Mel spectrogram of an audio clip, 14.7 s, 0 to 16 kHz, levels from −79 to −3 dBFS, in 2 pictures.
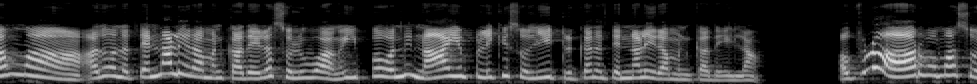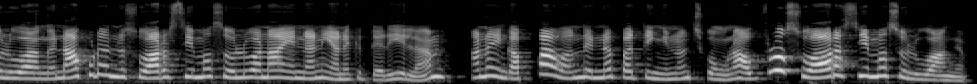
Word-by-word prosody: ஆமா. 400 Hz, -1 st, +2 dB, 0.4 s
அதுவும் 370 Hz, +7 st, -1 dB
அந்த 290 Hz, -, -2 dB
தென்னாலிராமன் 335 Hz, -, +1 dB
கதையெல்லாம் 260 Hz, +8 st, 0 dB
சொல்லுவாங்க. 275 Hz, -3 st, -2 dB
இப்ப 355 Hz, +4 st, -6 dB
வந்து 345 Hz, +5 st, 0 dB
நான் 320 Hz, +7 st, +7 dB
என்பிள்ளைக்கு 330 Hz, 0 st, -3 dB
சொல்லிட்டிருக்கேன் 285 Hz, -1 st, -4 dB
அந்த 285 Hz, -2 st, -8 dB
தென்னாலிராமன் 255 Hz, -6 st, -1 dB
கதையெல்லாம். 190 Hz, -1 st, -7 dB, 0.6 s
அவ்வளோ 260 Hz, +8 st, +2 dB, 0.2 s
ஆர்வமா 395 Hz, +1 st, +3 dB
சொல்லுவாங்க. 260 Hz, -4 st, -3 dB
நான் 315 Hz, +4 st, +4 dB
கூட 415 Hz, 0 st, -6 dB
அந்த 335 Hz, -2 st, -1 dB
சுவாரஸ்யமா 310 Hz, +2 st, 0 dB
சொல்வேனா 305 Hz, 0 st, -1 dB
என்னன்னு 270 Hz, 0 st, -2 dB
எனக்கு 225 Hz, +3 st, -8 dB
தெரியல. 210 Hz, -1 st, -6 dB, 0.4 s
ஆனா, 325 Hz, +4 st, -1 dB
எங்க 265 Hz, -, -3 dB
அப்பா 250 Hz, -, +4 dB
வந்து 290 Hz, +3 st, -4 dB
என்ன 300 Hz, -, -3 dB
பார்த்தீங்கன்னு 260 Hz, -4 st, -5 dB
வச்சிக்கோங்களேன், 255 Hz, -2 st, -4 dB
அவ்ளோ 255 Hz, +5 st, +3 dB
சுவாரஸ்யமா 345 Hz, +3 st, +2 dB
சொல்லுவாங்க. 210 Hz, -, -5 dB
290 Hz, 145 wpm, -22 LUFS, 255-330 Hz, 0.6 s, நான்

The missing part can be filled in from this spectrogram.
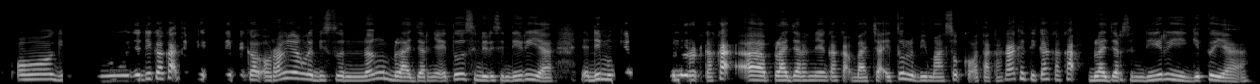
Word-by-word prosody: Oh, 230 Hz, +1 st, +1 dB, 0.2 s
gitu. 200 Hz, -, -10 dB, 0.6 s
Jadi, 445 Hz, -, +2 dB
Kakak 270 Hz, -, +4 dB
tipi -, -, -18 dB, 0.2 s
tipikal 220 Hz, -, -2 dB
orang 200 Hz, +8 st, 0 dB
yang 275 Hz, -2 st, +2 dB
lebih 200 Hz, -3 st, 0 dB
senang 195 Hz, +1 st, -1 dB, 0.2 s
belajarnya 175 Hz, -1 st, 0 dB
itu 235 Hz, -, -2 dB
sendiri-sendiri, 190 Hz, 0 st, -1 dB
ya. 155 Hz, -, 0 dB, 0.3 s
Jadi 190 Hz, +3 st, 0 dB
mungkin 225 Hz, +5 st, -3 dB, 0.4 s
menurut 210 Hz, -1 st, +3 dB
Kakak, 175 Hz, 0 st, +7 dB, 0.2 s
eee, 200 Hz, -1 st, +8 dB
pelajaran 195 Hz, -1 st, +2 dB
yang 190 Hz, -1 st, -2 dB
Kakak 185 Hz, -1 st, -3 dB
baca 160 Hz, 0 st, -1 dB
itu 180 Hz, -, -4 dB
lebih 185 Hz, -3 st, +1 dB
masuk 175 Hz, +6 st, -4 dB
ke -, -, -10 dB
otak 170 Hz, -1 st, -5 dB
Kakak, 230 Hz, +8 st, +2 dB
ketika 240 Hz, -1 st, -3 dB
Kakak 210 Hz, -, -1 dB
belajar 185 Hz, -1 st, +3 dB
sendiri 190 Hz, +7 st, -2 dB, 0.2 s
gitu 185 Hz, +3 st, 0 dB
ya? 160 Hz, -4 st, +1 dB
195 Hz, 165 wpm, -25 LUFS, 180-220 Hz, 0.6 s, eee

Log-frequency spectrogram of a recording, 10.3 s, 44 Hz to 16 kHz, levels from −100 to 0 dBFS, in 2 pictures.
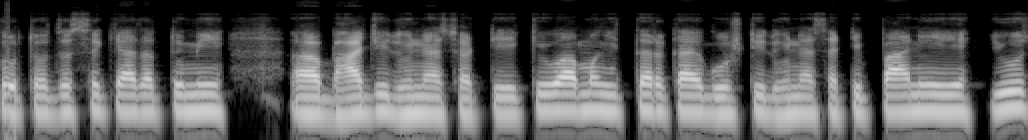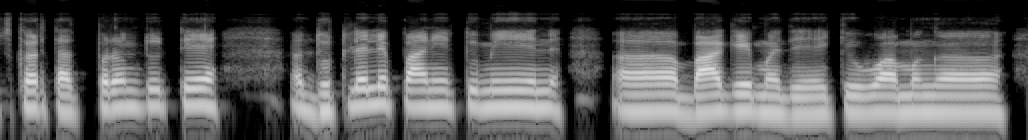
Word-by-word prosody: करतो 140 Hz, -1 st, -2 dB
जसं 145 Hz, +1 st, -5 dB
की 150 Hz, -, -2 dB
आता 145 Hz, 0 st, +1 dB
तुम्ही 150 Hz, 0 st, 0 dB, 0.4 s
अ, 135 Hz, 0 st, +4 dB
भाजी 135 Hz, +3 st, 0 dB
धुण्यासाठी 135 Hz, -1 st, -3 dB
किंवा 155 Hz, 0 st, +3 dB
मग 155 Hz, 0 st, -1 dB
इतर 150 Hz, +1 st, -1 dB
काही 145 Hz, -1 st, +2 dB
गोष्टी 135 Hz, +1 st, -4 dB
धुण्यासाठी 135 Hz, +1 st, -4 dB
पाणी 145 Hz, +1 st, +2 dB
हे 150 Hz, -, 0 dB
युज 170 Hz, +1 st, -1 dB
करतात, 170 Hz, -5 st, +2 dB
परंतु 175 Hz, +2 st, +1 dB
ते 190 Hz, -1 st, +3 dB, 0.5 s
धुतलेले 190 Hz, +6 st, +1 dB
पाणी 180 Hz, 0 st, +3 dB
तुम्ही 180 Hz, 0 st, +1 dB
न 170 Hz, -1 st, -1 dB, 0.3 s
अ, 150 Hz, 0 st, +3 dB
बागेमध्ये 140 Hz, -2 st, +3 dB
किंवा 145 Hz, 0 st, +3 dB
मग 145 Hz, 0 st, 0 dB
अ, 140 Hz, 0 st, +3 dB
145 Hz, 170 wpm, -23 LUFS, 140-155 Hz, 0.5 s, अ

